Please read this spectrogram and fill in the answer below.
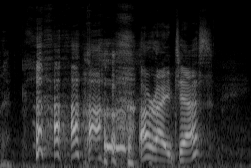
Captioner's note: laughs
